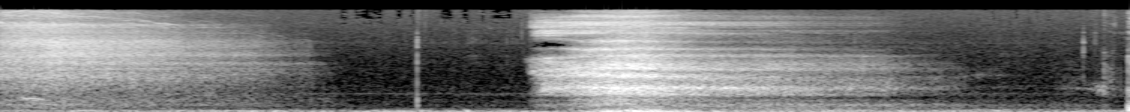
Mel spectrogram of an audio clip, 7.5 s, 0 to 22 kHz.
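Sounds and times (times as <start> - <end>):
strong forceful breathy exhale: 0.0 - 2.2, 3.5 - 6.6
long airy inhale: 0.0 - 2.3, 3.5 - 6.8.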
